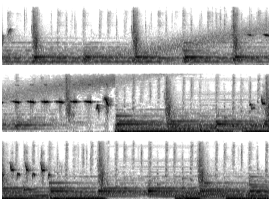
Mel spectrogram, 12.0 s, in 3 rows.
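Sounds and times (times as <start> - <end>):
background music: 0.0 - 12.0
bird chirping high whistled notes: 3.4 - 5.7, 7.6 - 8.8
deep bass: 5.7 - 9.6, 10.6 - 12.0.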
